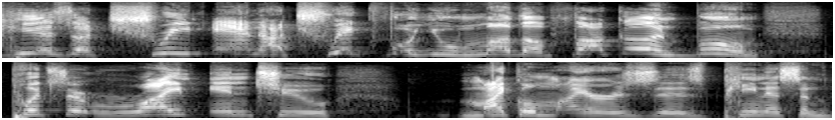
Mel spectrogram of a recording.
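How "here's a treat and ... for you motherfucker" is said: higher, shouted action-hero quip; hammed-up one-liner. [name] about to shock [name], shouted quip. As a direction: toss the quip out with swagger. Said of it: "and is like".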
